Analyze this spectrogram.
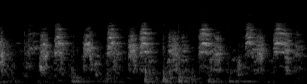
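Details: Harsh, bright notes from a hybrid fighting and hunting partridge, repeated about three times per second in an even, pulsing series.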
